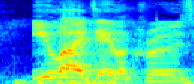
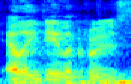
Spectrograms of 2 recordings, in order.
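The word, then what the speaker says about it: Elly De La Cruz: favorite players every day Eli De La Cruz Ellie De La Cruz Ellie De La Cruz that's how I should pronounce it and you're taking Dela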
